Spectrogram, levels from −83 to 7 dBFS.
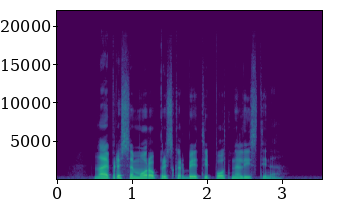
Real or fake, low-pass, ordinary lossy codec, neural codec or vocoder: fake; 19.8 kHz; none; vocoder, 44.1 kHz, 128 mel bands every 256 samples, BigVGAN v2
